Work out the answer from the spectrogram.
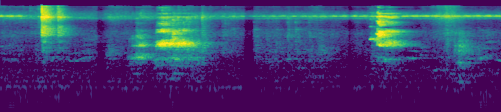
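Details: A pair of lories together, giving harsh, rasping squawks in three separate bursts spread over several seconds, the middle one longest, with quiet gaps and a faint steady high hiss behind.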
